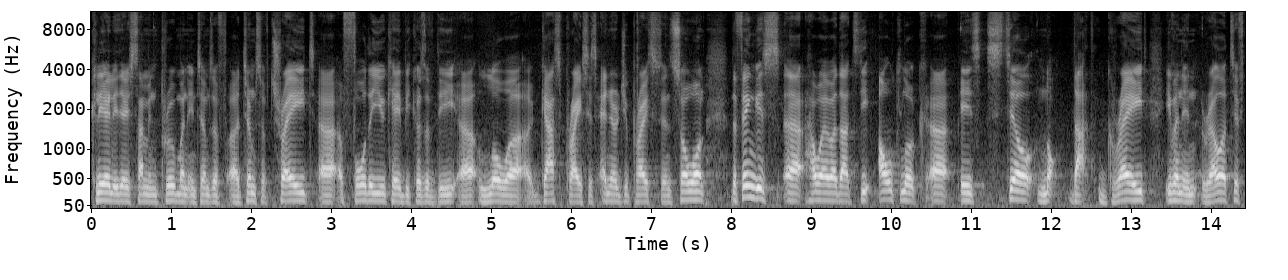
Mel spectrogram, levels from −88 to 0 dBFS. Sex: male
